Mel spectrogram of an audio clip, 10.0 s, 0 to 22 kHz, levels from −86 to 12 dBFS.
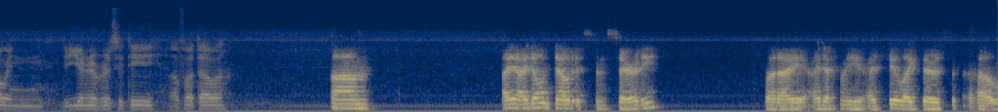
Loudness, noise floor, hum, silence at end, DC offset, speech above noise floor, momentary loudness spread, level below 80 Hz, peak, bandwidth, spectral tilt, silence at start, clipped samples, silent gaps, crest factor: -17 LUFS; -60 dBFS; none; 0 s; 0.8%; 42 dB; 21 LU; -60 dBFS; -4 dBFS; 7.4 kHz; -8 dB/octave; 0 s; under 0.1%; none; 16 dB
